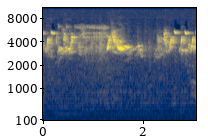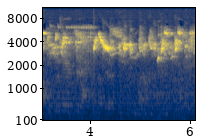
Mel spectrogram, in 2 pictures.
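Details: European goldfinch, one of several siblings, two of which have had an abnormal mask since birth; jangling high twitter in uneven bursts, with liquid chirps and slurred notes rising and fading.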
